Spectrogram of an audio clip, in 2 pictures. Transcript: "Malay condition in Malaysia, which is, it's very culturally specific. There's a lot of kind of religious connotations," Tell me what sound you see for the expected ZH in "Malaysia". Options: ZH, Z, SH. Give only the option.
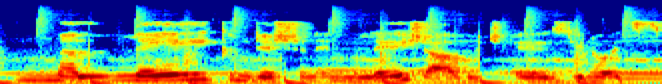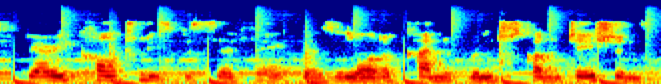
ZH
